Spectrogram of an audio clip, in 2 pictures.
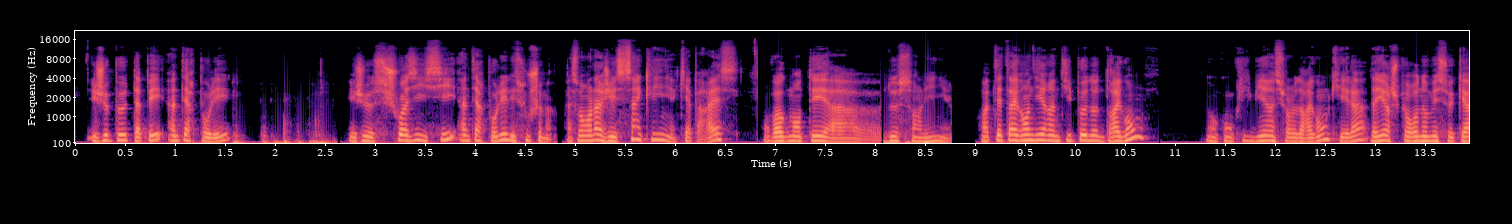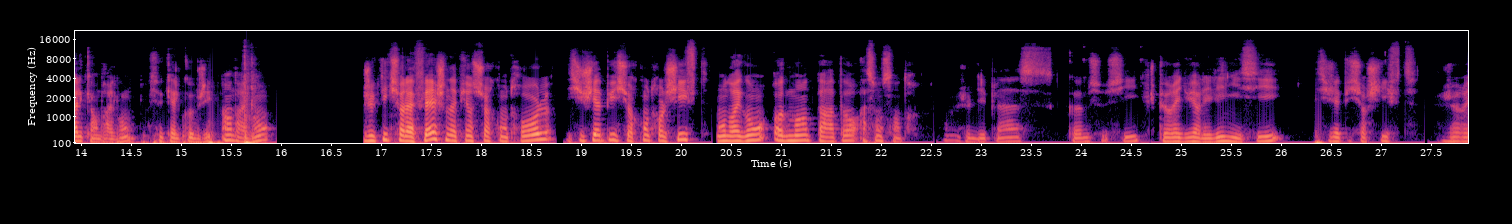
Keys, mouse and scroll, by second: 0.2 click, 1.2-2.9 typing, 4.7 click, 7.3 click, 10.3 click, 11.2 click, 12.2 click, 12.9 click, 13.0 click, 14.0-15.7 typing, 17.1-21.8 ctrl+drag, 22.5-24.0 drag, 24.5 click, 25.4-27.4 drag, 27.5-27.8 drag.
